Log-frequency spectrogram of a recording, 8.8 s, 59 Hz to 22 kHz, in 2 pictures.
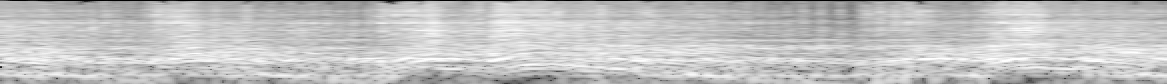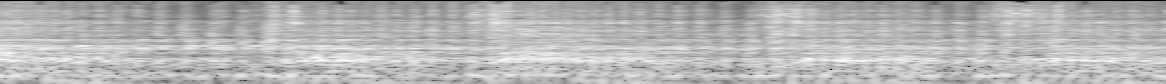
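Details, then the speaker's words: Suzuki ZL600 Eliminator after carburetor cleaning, warming up with no choke (owner thinks it likely needs upjetting): steady, even run with smooth revs and no hesitation. Normal running without choke. "So you can hear the difference there, guys. It's running now with no choke actually. And listen, watch the revs, no hesitation."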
